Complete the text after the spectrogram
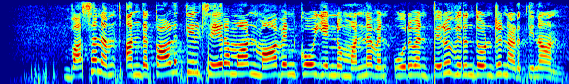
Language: Tamil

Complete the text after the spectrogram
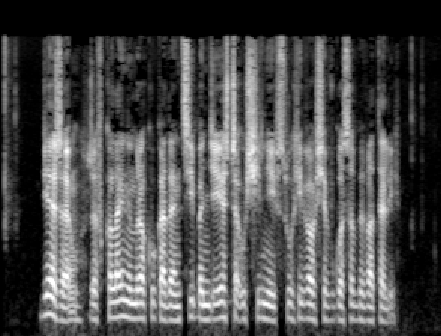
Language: Polish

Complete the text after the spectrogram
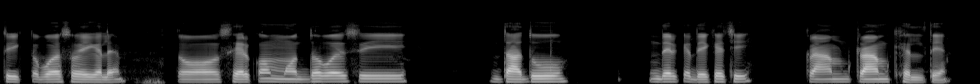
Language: Bangla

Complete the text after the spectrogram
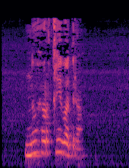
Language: Dargwa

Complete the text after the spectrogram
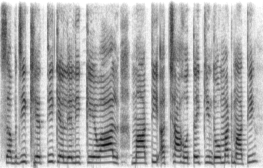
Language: Maithili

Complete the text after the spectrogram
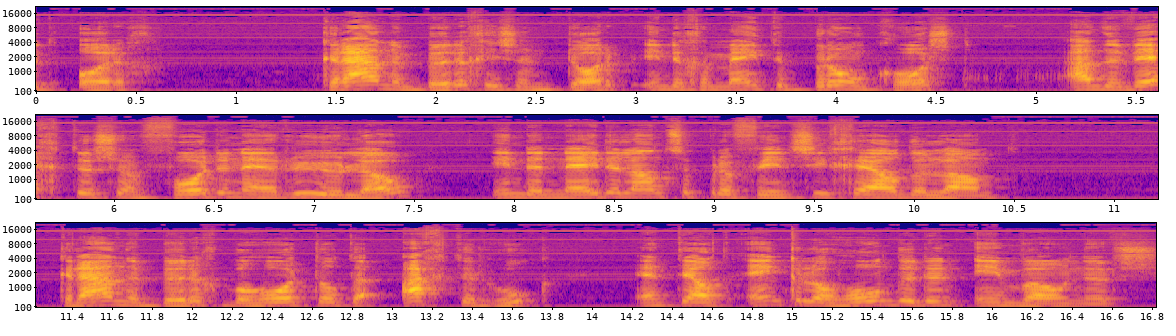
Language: Dutch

